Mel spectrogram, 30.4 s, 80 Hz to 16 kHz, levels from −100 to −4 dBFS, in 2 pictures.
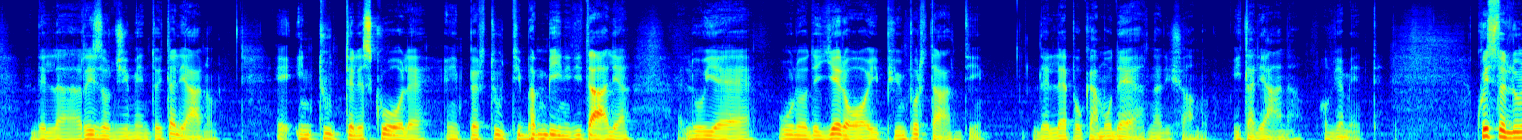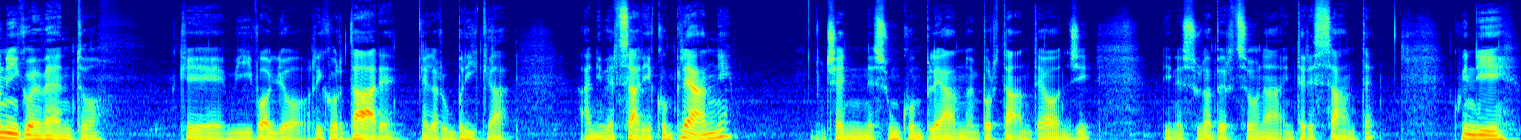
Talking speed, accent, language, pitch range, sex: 100 wpm, native, Italian, 90-115 Hz, male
